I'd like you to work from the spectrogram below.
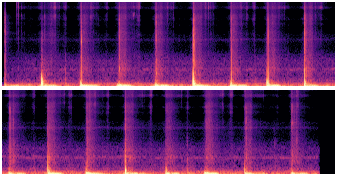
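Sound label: slow crabs footsteps g, mid frequency; mr crabs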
